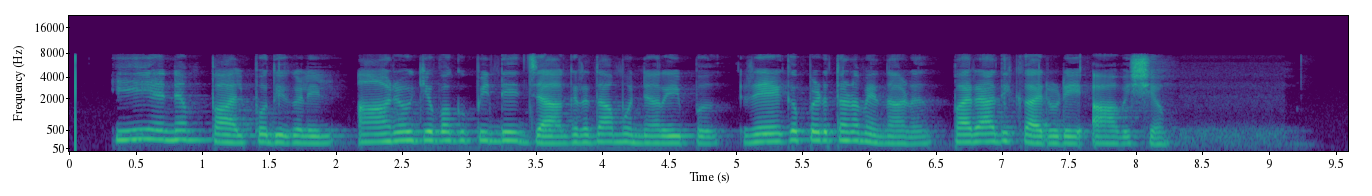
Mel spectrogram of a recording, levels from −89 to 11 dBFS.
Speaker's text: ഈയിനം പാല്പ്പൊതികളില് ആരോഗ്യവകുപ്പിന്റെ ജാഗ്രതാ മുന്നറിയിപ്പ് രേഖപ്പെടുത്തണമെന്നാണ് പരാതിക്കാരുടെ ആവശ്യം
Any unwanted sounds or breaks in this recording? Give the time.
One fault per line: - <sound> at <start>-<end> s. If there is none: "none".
none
